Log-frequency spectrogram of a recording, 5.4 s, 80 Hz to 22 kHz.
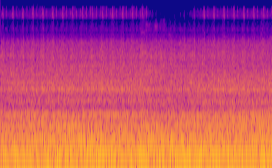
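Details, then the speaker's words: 2004 Ford F-150 with 5.4 L 3V V8 and flashing check-engine light: low, lumpy, stumbling idle with the engine rocking. Cylinder 8 misfire, rear driver side, attributed to a bad ignition coil. "r now the main thing I want to know why the engine is rocking and cylinder eight misfire detected that would kind of correspond to the engine shaking like like crazy"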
